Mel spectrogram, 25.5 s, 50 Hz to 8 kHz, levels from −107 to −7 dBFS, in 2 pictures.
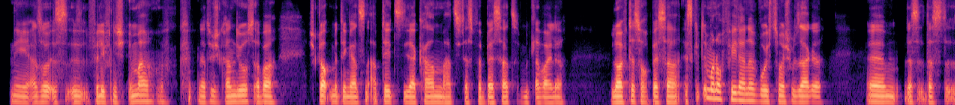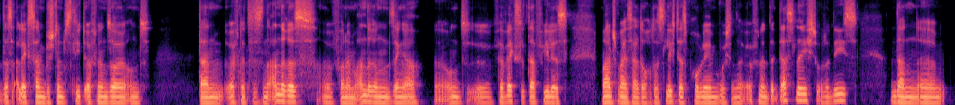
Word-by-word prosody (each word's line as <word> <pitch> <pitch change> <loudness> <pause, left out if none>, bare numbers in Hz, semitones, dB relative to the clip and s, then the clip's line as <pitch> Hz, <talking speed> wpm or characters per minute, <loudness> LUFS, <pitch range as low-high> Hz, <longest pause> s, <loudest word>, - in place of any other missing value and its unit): Ne, 115 -2 -2
also 115 +2 +1
es 115 0 +1
es 115 0 -3
verlief 115 0 0
nicht 110 -2 -2
immer, 125 0 +2
ah, 115 - -11 0.4
natürlich 115 -1 -3
grandios, 120 +2 +2
aber 115 -1 +4 0.4
ich - - -7
glaube, - - +6
mit 115 -2 -3
den 115 - +1
ganzen 110 -1 +2
Updates, 120 0 -1
die - - -4
da 110 -1 +5
kamen, 110 0 +1
hat 105 0 -3
sich - - 0
das 105 - -2
verbessert. 105 +2 0
Mittlerweile 105 0 -1 0.6
läuft 115 +1 +6
das 125 -1 +2
auch 115 -1 -1
besser. 115 +1 +3
Es 120 -3 +2
gibt - - -6
immer 190 -2 +5
noch 175 -2 +5
Fehler, 155 -4 +3
ne, 135 -2 +1
wo 125 -1 +2
ich 120 - -1
zum 120 0 +2
Beispiel 120 +1 -3
sage, 115 -1 +3 0.5
ähm, 115 -1 +4
dass - - 0
dass - - -1
dass - - -4
Alexa 115 +1 +1
'n 110 -1 +1
bestimmtes 110 +1 -1
Lied 115 - -4
öffnen 115 -1 0
soll 110 -1 +3
und 110 -1 -5 0.7
dann 105 0 0
öffnet 110 -2 -4
es 105 +1 -3
'n 105 - -1
anderes, 120 0 +2
äh, 110 -2 -6
von 105 0 -3
'nem 100 0 -1
anderen 115 -3 0
Sänger 105 -1 -1 0.2
und, 110 0 -5
äh, 105 0 -8
verwechselt 115 +1 -2
da 110 - +4
vieles. 110 -1 0 0.4
Manchmal 115 -1 +2
ist 105 - -3
halt 105 0 -2
auch 105 -1 -5
das 100 +2 -4
Licht 120 -1 -1
das 110 -1 +1
Problem, 110 -1 -1
wo - - -3
ich 100 - -5
dann 100 - -7
sage: 105 - -6
„Öffne 115 -2 -3
d - - -6
das 140 - 0
Licht 140 -1 +1
oder 110 0 -6
dies.“ 135 +4 -2 0.4
Und 115 - -5
dann, 110 -2 +2
ähm, 105 -1 -1
110 Hz, 205 wpm, -27 LUFS, 105-120 Hz, 0.7 s, glaube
